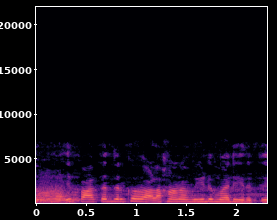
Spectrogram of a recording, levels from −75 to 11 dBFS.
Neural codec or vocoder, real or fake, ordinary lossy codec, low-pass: none; real; AAC, 48 kbps; 7.2 kHz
